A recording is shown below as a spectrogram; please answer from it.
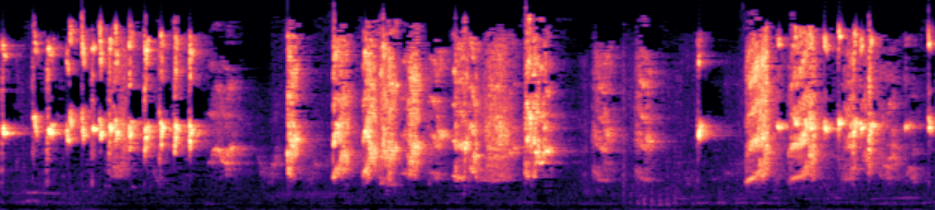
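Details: Lovebird flock in an aviary, captured live on a camera with two external microphones: rapid high, harsh chirps in clustered bursts with short pauses between them.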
